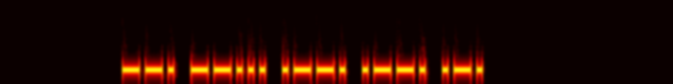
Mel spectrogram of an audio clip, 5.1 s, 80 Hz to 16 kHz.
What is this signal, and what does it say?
Morse code, heard as a keyed tone, about 28 wpm, 700 Hz. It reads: G7PPR
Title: DXCC-100 Call Signs - 5 Characters - 28wpm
